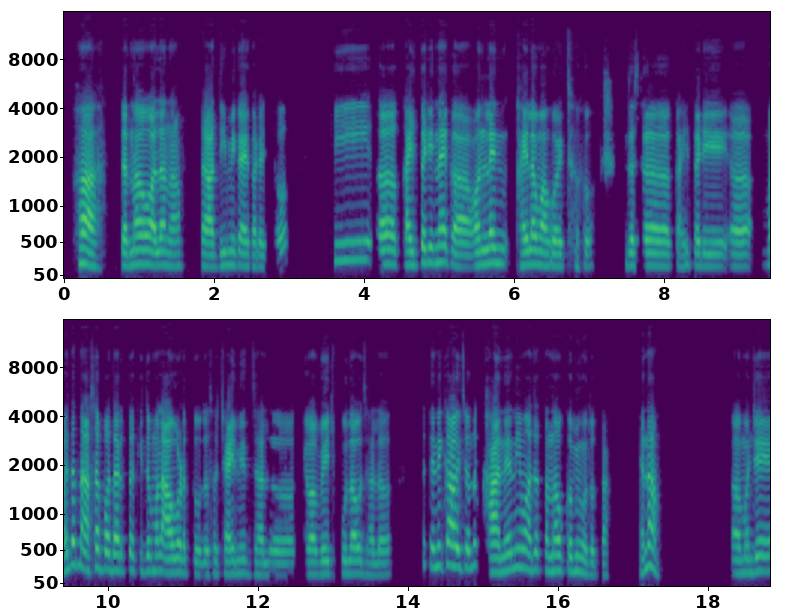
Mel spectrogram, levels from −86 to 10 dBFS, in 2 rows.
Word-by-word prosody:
हां, 200 -4 +7 0.3
तणाव 190 +3 +3
आला 185 0 +5
ना, 170 -1 -4 0.3
तर - - -1
आधी 165 +1 +3
मी 185 0 -3
काय 175 -2 +4
करायचो, 165 +2 -6 0.6
की 255 +1 -5
अ, 200 -3 +2
काहीतरी 185 +4 +2
नाही 225 +2 +5
का 185 -4 +1 0.3
ऑनलाईन 205 +3 +3
खायला 185 +2 +3
मागवायचो. 170 -3 -2 0.5
जसं 175 -1 0
काहीतरी 170 0 -2
अ, 165 0 -1 0.2
म्हणतात 225 +10 0
ना, 270 - +5
असा 230 +4 +2
पदार्थ, 225 -2 +2
की 225 - -10
जो 210 +1 -5
मला 215 0 +1
आवडतो. 185 -2 +1
जसं 165 +1 -7
चायनीज 175 0 -1
झालं, 160 -1 -6
किंवा 170 0 0
व्हेज 175 +1 -3
पुलाव 180 0 -1
झालं. 160 -1 -8 0.5
तर - - -13
त्यानी 275 +1 0
काय 300 +1 +3
व्हायचं 260 -3 +4
ना, 295 - -4
खाण्यानी 205 +6 +3
माझा 235 -3 0
तणाव 215 0 0
कमी 210 0 -3
होत 180 -4 -6
होता, 160 -1 -7 0.5
हे - - -2
ना. - - +3 1.0
अ, 180 -1 -2
म्हणजे 190 +3 -2
185 Hz, 160 wpm, -21 LUFS, 170-210 Hz, 1.0 s, हां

